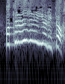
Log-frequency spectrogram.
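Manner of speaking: high, loud hurrying mother; a storyteller's busy mum; mother scolding. A narrator's reading. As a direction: chase the boys out the door. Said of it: "zegt moeder".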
